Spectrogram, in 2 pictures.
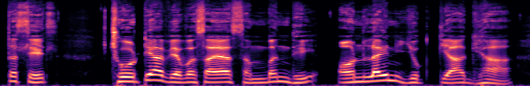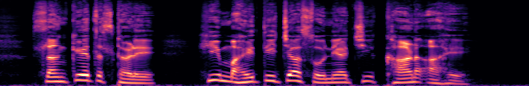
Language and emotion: Marathi, neutral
